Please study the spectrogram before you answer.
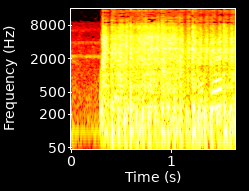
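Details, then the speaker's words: Burned motorcycle reassembled, more fuel added, yellow pulser wire disconnected and black joined to black for testing: after a quiet moment engine catches abruptly and keeps running, raspy and slightly uneven; it starts. "ternyata hidup. Oke, sudah, begitulah sudah cara menghidupkan."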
